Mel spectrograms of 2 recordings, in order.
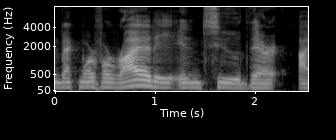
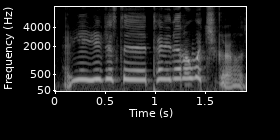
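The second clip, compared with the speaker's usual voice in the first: put-on much higher, sweet little girl voice; cutesy witch girl. Describing the game's tiny little witch heroine, high cutesy voice.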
